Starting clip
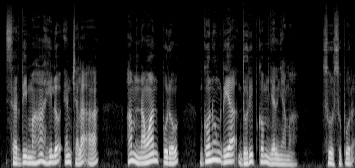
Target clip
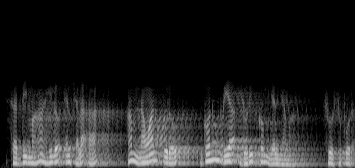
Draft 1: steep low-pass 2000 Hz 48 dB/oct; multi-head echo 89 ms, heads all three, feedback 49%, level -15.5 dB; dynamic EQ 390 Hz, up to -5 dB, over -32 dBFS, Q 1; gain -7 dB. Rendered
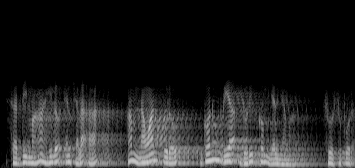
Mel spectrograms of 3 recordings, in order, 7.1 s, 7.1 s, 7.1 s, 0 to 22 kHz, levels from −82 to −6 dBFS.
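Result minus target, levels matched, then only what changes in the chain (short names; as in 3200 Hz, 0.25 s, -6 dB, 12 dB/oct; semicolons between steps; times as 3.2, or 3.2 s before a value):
2000 Hz band +5.0 dB
change: dynamic EQ 1500 Hz, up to -5 dB, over -32 dBFS, Q 1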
